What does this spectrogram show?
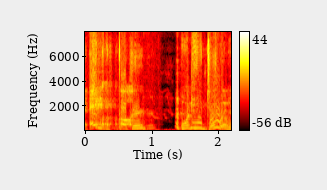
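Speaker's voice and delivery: high pitched snarling dog voice; angry dog voice. Retold or imitated. Dog barking at neighbors walking to their cars, high angry yell. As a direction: play the guard dog yelling at the neighbors.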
